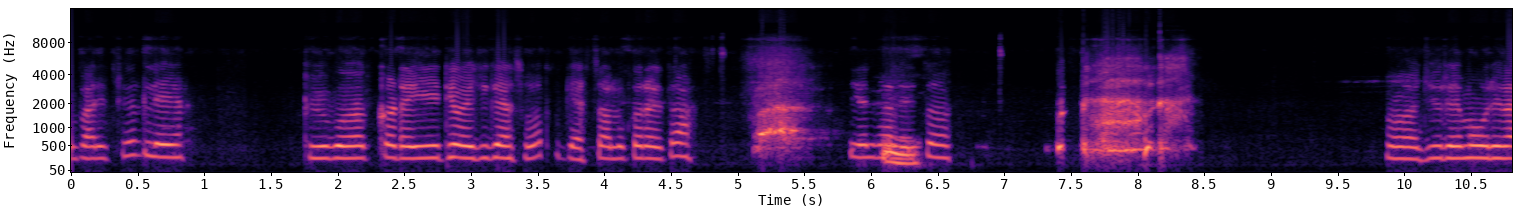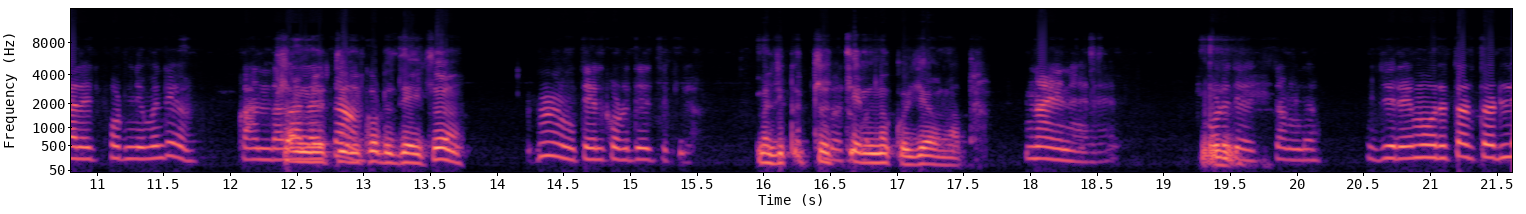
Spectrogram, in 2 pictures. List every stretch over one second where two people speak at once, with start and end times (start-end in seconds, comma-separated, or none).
none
